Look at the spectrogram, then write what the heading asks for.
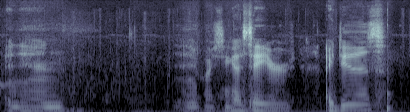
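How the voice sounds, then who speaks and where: Speaking very slowly, a man keeps a medium pitch and fairly even intonation while his loudness swings widely. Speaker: gaming youtuber. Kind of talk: gameplay commentary. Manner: halting; casual.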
